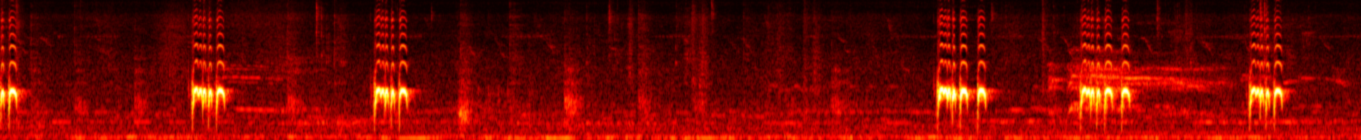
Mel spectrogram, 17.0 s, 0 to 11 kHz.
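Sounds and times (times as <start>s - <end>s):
dove cooing: 0.0s - 0.4s, 2.4s - 3.1s, 4.6s - 5.2s, 11.7s - 12.4s, 13.4s - 14.2s, 15.6s - 16.2s.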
